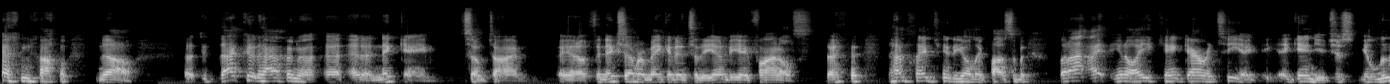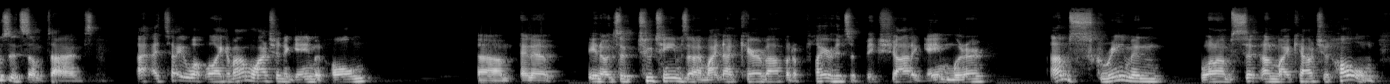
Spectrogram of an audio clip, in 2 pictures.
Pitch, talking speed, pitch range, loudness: 130 Hz, 205 wpm, 115-150 Hz, -19 LUFS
